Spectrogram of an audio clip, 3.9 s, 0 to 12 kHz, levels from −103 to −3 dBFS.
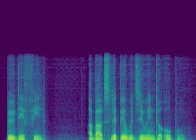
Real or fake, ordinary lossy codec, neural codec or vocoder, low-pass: fake; none; codec, 16 kHz, 0.2 kbps, FocalCodec; 7.2 kHz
